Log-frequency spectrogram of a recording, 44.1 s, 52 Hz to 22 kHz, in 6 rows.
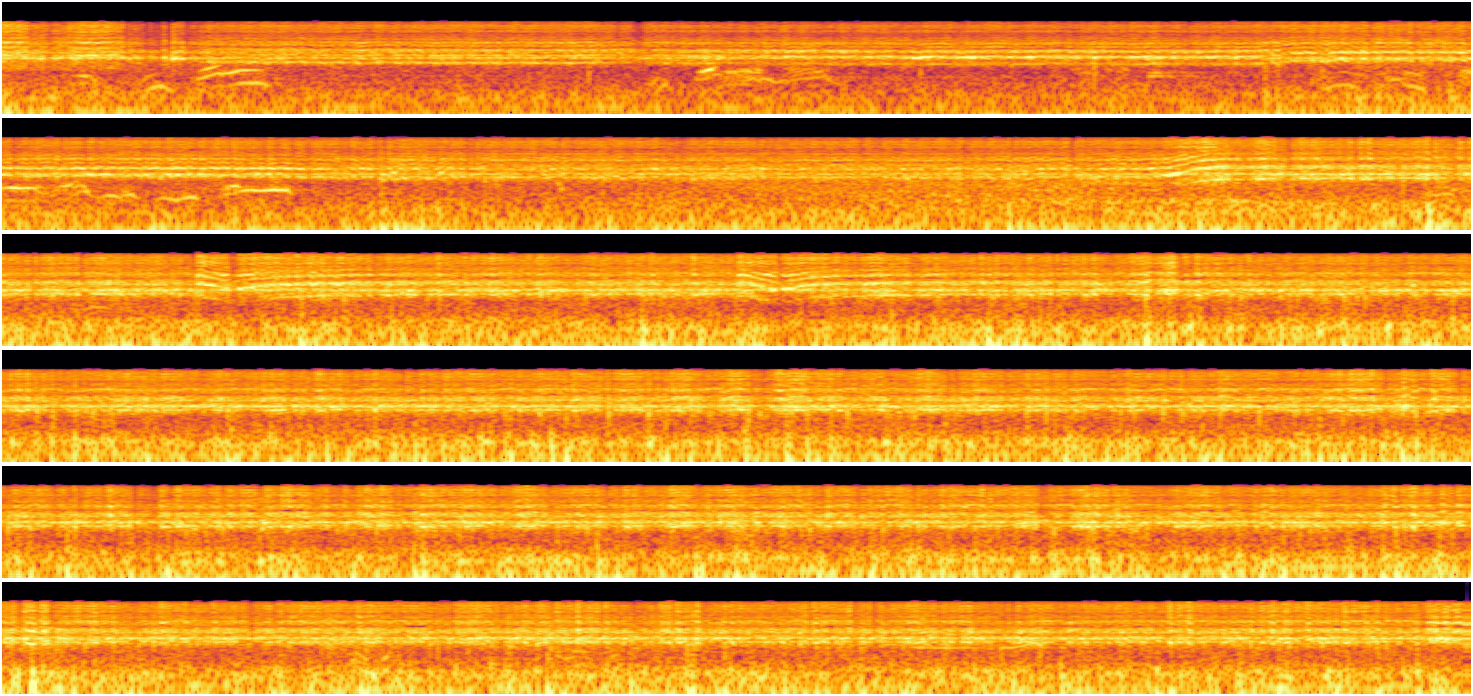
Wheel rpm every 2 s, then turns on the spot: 150, 110, 100, 120, 120, 120, 140, 220, 210, 210, 230, 240, 230, 240, 230, 230, 230, 240, 230, 240, 230, 230.
none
